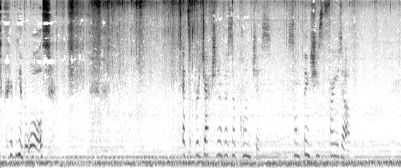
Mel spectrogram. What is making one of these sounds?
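A young woman speaks tensely nearby.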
